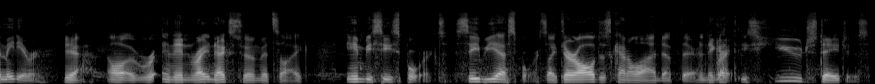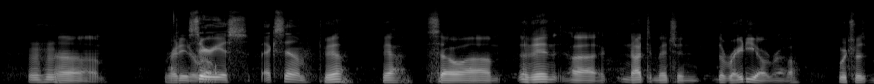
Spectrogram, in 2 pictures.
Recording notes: Live from the NFL Combine in Indianapolis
